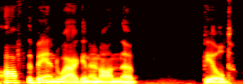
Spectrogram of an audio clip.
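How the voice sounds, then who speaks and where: A woman co-hosts a casual podcast, playful and quick with teasing jokes. Her voice sits somewhat low for a woman. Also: fairly even intonation, creaky, a little mellow. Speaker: podcast co-host. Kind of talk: casual interview chat.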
